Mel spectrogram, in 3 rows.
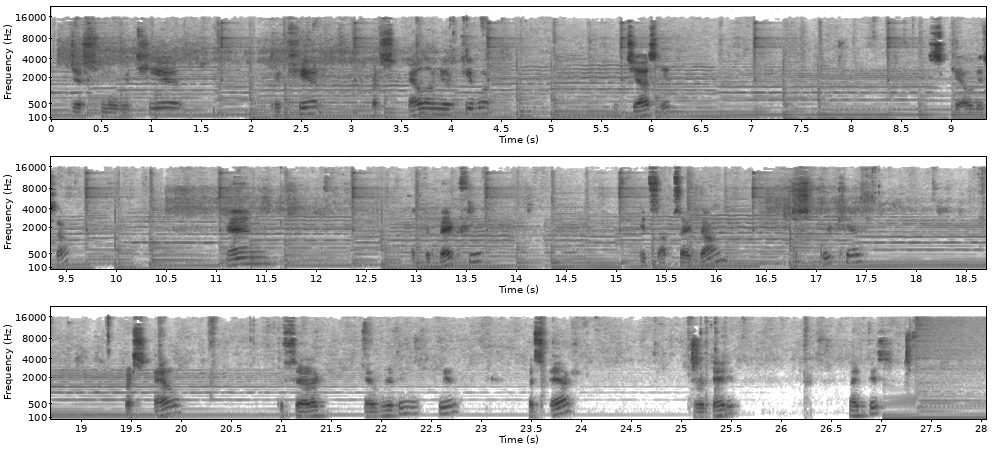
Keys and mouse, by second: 0.0 g, 2.0 Escape, 2.0 l, 2.0 g, 3.6 l, 4.1 g, 5.9 click, 8.4 s, 10.3 click, 10.4 `, 11.6 `, 17.0 click, 19.7 l, 23.6 r, 25.0 1, 25.2 8, 25.4 0, 26.2 Return.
